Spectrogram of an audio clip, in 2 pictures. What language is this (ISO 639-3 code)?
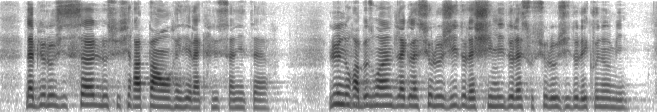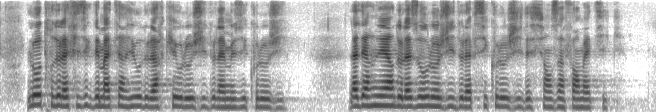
fra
